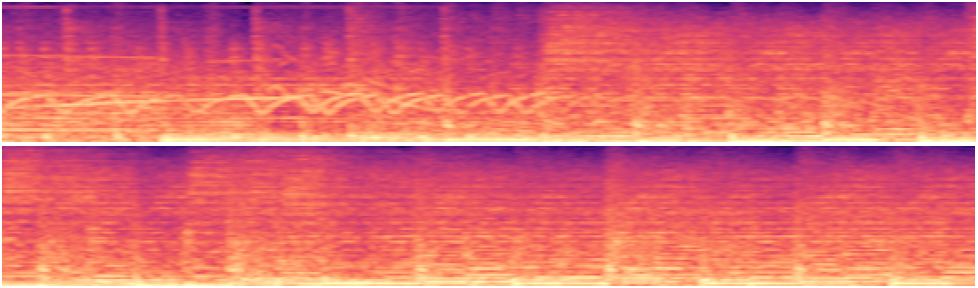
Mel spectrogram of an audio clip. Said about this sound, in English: Police siren still there. It's still there, but otherwise, you know, just a very generic, forgettable pedestrian kind of song.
